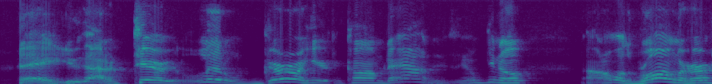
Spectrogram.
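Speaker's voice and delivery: high put-on Southern drawl. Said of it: "Like a, a Southern accent".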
